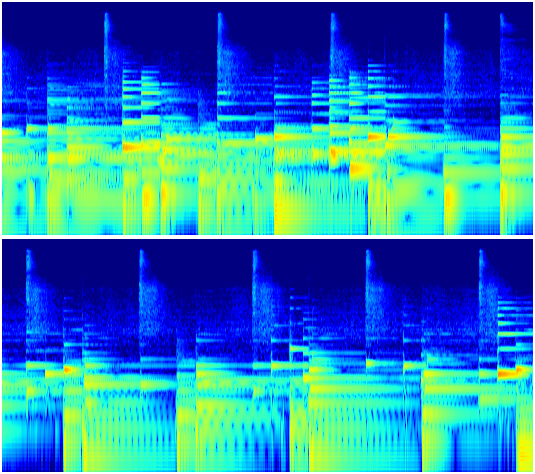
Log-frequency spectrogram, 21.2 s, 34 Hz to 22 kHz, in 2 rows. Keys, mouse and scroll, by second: 0.8 Tab, 1.3 alt+z, 1.7 middle click, 3.2 ctrl+r, 5.2 ctrl+r, 5.2 click, 7.2-9.7 drag, 9.9 alt+shift+click, 11.2 x, 13.1 middle click, 14.1 shift+middle click, 16.8 click, 18.4 alt+z, 18.8 click, 19.6 shift+middle click, 20.3-21.2 drag.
